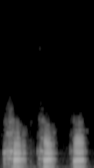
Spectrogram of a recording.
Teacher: mempunyai sifat alhams jadi ada udara yang keluar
